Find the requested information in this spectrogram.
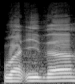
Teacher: huruf dza dipanjangkan 2 harokat karena di depannya terdapat alif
